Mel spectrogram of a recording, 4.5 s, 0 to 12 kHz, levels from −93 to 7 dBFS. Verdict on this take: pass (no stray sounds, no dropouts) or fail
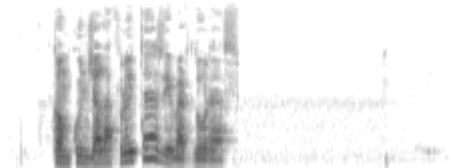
pass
